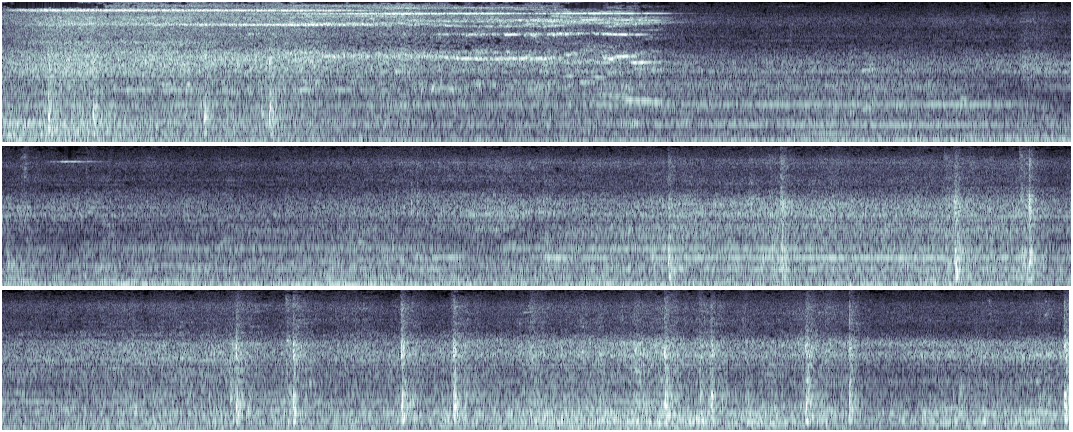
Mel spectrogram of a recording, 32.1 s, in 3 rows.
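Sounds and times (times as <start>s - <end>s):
high wheel squeal: 0.0s - 7.0s, 10.9s - 11.8s
train coaches rumbling: 0.0s - 32.0s.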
